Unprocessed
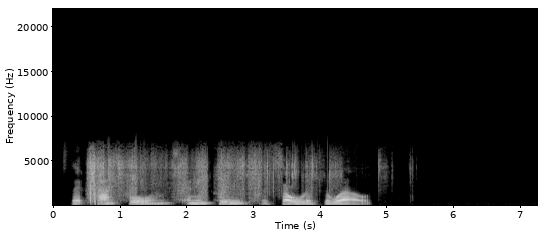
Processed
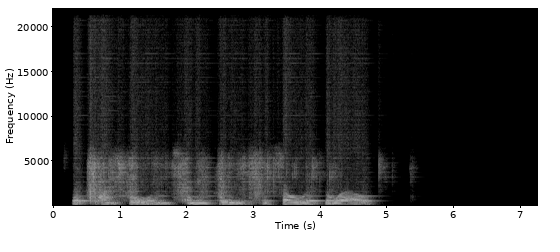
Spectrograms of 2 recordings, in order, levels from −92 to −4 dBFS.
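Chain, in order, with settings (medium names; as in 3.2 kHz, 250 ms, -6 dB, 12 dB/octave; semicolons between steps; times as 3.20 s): block-companded coder 5-bit; feedback comb 530 Hz, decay 0.47 s, mix 80%; FDN reverb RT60 0.3 s, low-frequency decay 1.1×, high-frequency decay 0.85×, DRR -1.5 dB; compression 12:1, threshold -36 dBFS, peak gain reduction 12.5 dB; trim +2 dB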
